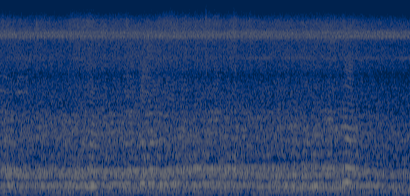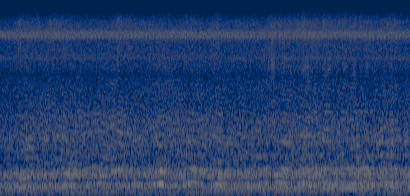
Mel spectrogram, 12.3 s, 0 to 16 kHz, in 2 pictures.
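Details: A nucleus colony of honey bees from 2017, recorded 2018.09.19, gives an unbroken low, thick drone with layered buzzing tones and a steady thin high whine over it, no breaks in the sound.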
